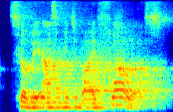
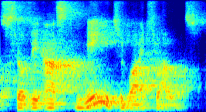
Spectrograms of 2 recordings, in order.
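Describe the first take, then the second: First: The main stress falls on flowers. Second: The main stress falls on me. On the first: It answers what was to be bought. "what did Sylvie ask you to buy?" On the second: It answers who was asked, not someone else. "not you"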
